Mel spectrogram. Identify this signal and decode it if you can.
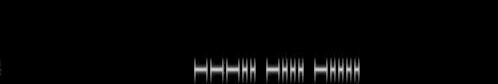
Morse code, heard as a keyed tone, about 29 wpm, 700 Hz. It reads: 8B6
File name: Speed-Racing - Three Letter-Number Combinations - 25wpm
